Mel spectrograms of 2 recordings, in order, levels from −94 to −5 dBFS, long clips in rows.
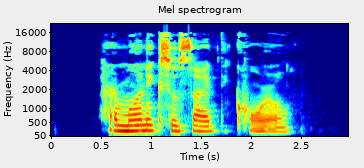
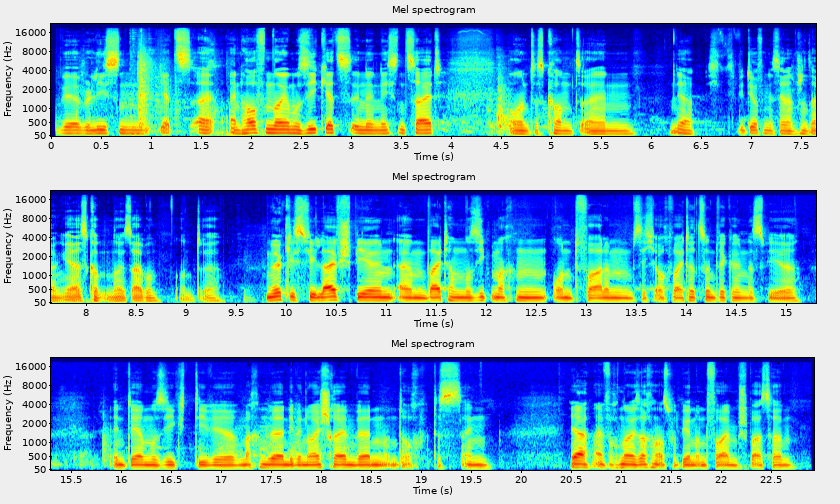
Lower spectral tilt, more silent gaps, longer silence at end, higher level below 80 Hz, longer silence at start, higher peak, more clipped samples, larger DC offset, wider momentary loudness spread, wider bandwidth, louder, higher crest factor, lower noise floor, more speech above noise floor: second, -3.5 dB/octave vs -5.5 dB/octave; neither; first, 0.6 s vs 0.2 s; about the same, -56 dBFS vs -58 dBFS; first, 0.5 s vs 0.05 s; first, 0 dBFS vs -4 dBFS; neither; neither; first, 19 LU vs 10 LU; second, 16.5 kHz vs 19 kHz; first, -14 LUFS vs -23 LUFS; about the same, 18 dB vs 20 dB; first, -69 dBFS vs -51 dBFS; first, 53 dB vs 28 dB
